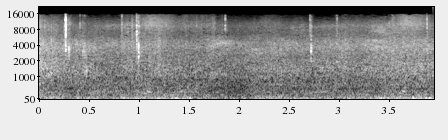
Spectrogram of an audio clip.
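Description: Water sprays up as shots splash into the sea.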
